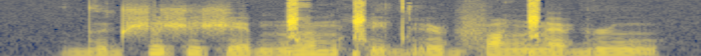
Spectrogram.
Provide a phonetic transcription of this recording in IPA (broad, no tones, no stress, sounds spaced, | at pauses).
d̪ ʊ d ʃ ʌ ʃ ə ʃ ɛ b ŋ͡ǁ ʌ m ǁ ɪ d r ə˞ b f ɑ ŋ͡ǁ æ b ɹ ʊ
